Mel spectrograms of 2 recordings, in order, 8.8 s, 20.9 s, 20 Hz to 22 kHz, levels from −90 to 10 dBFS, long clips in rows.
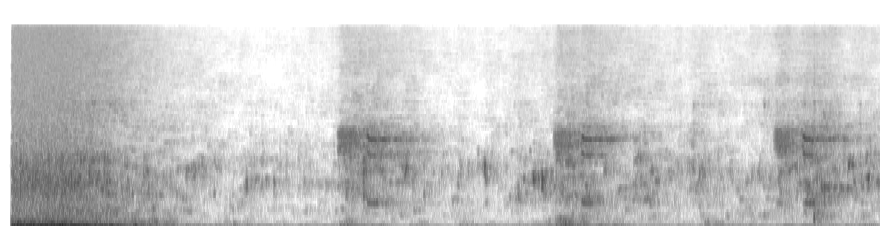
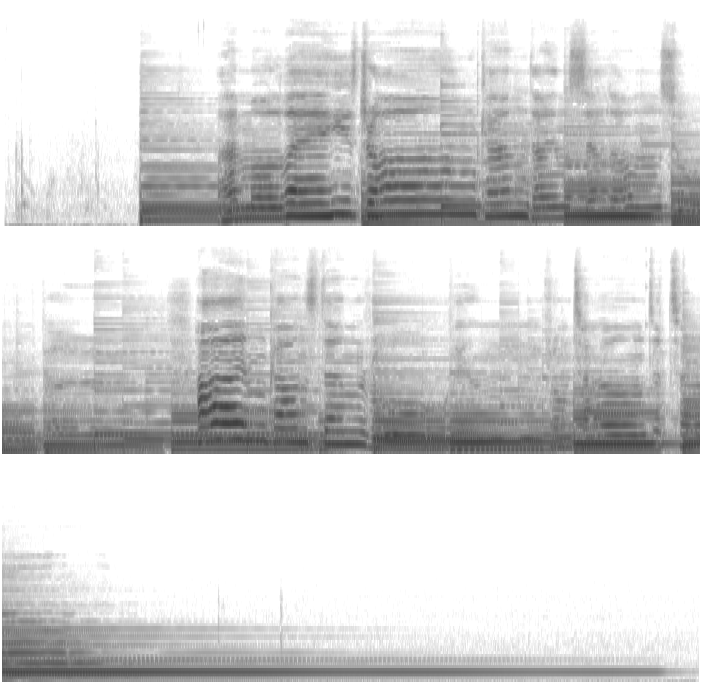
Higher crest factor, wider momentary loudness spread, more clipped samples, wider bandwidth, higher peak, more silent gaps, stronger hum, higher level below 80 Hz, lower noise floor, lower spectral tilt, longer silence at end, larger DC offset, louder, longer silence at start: about the same, 18 dB vs 16 dB; first, 24 LU vs 18 LU; neither; first, 14 kHz vs 9.4 kHz; about the same, -4 dBFS vs -6 dBFS; neither; neither; first, -32 dBFS vs -56 dBFS; second, -53 dBFS vs -61 dBFS; second, -4 dB/octave vs -7.5 dB/octave; second, 0 s vs 0.45 s; neither; second, -29 LUFS vs -23 LUFS; second, 0.05 s vs 1.35 s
